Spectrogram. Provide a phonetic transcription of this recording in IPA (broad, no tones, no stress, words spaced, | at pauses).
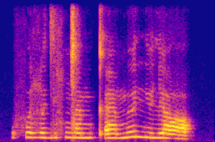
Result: fɵɮɵdʲɵɬ ŋ͡ǀæmʏkʼæ mʏː nʲɵːlʲɑː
